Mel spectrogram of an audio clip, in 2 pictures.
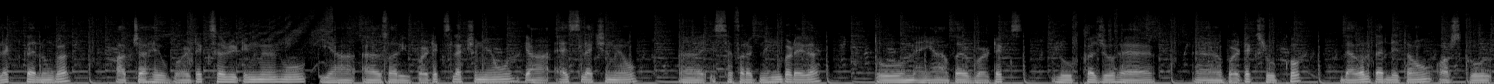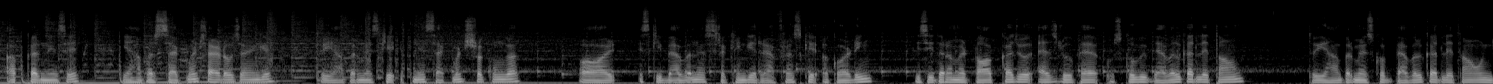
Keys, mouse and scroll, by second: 0.0 ctrl+b, 14.4-18.2 scroll up 1, 19.4 scroll down 1, 19.7 shift+middle click, 20.4 shift+middle click, 21.0 scroll down 1, 21.2 shift+middle click, 22.2 shift+middle click, 22.7 shift+middle click, 23.0 scroll up 1, 23.8 alt+click, 24.2 shift+middle click, 25.5 ctrl+b.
